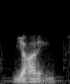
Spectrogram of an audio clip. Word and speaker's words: Yanni: It's just that the J in Spanish is sometimes pronounced as a Y. And I don't know, Johnny was a common name, and I just became Yanni.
